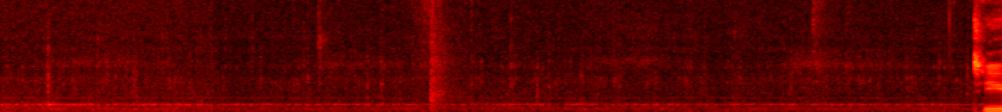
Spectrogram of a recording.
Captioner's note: mixer whirring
